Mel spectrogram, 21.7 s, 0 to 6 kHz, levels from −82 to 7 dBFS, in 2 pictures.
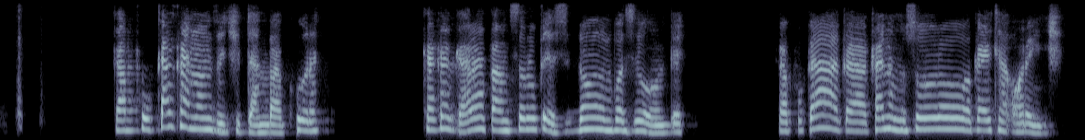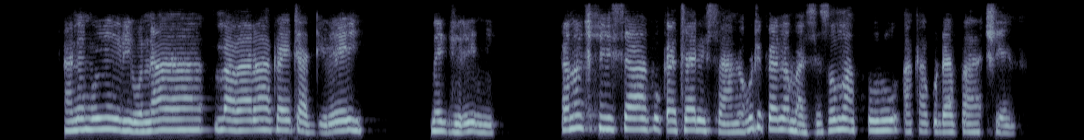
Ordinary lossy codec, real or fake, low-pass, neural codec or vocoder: AAC, 48 kbps; fake; 5.4 kHz; codec, 32 kHz, 1.9 kbps, SNAC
